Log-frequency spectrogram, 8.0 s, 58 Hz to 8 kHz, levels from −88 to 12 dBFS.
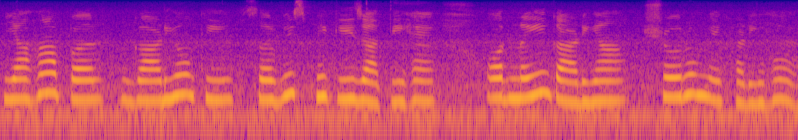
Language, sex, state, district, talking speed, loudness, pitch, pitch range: Hindi, female, Punjab, Fazilka, 120 wpm, -15 LUFS, 240 Hz, 230-260 Hz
